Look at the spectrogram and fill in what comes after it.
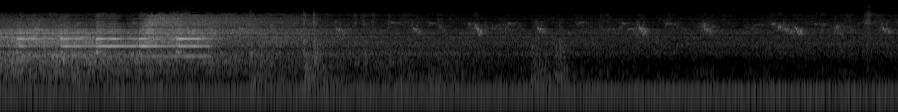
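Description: Passing-train noise, a rushing rumble with a few steady high tones over it, fades away about three seconds in. After that, birds chirp repeatedly over a quiet background.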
